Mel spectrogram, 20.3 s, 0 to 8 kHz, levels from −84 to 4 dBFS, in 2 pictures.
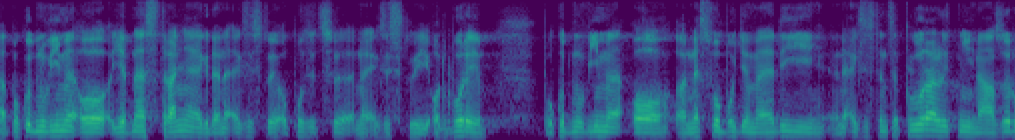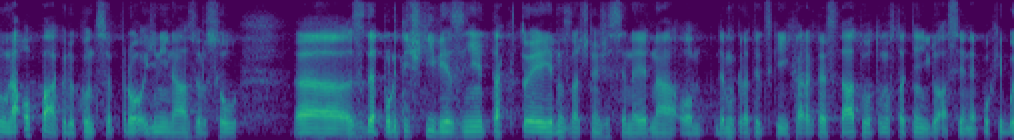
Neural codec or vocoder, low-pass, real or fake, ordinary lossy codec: codec, 16 kHz, 6 kbps, DAC; none; fake; none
